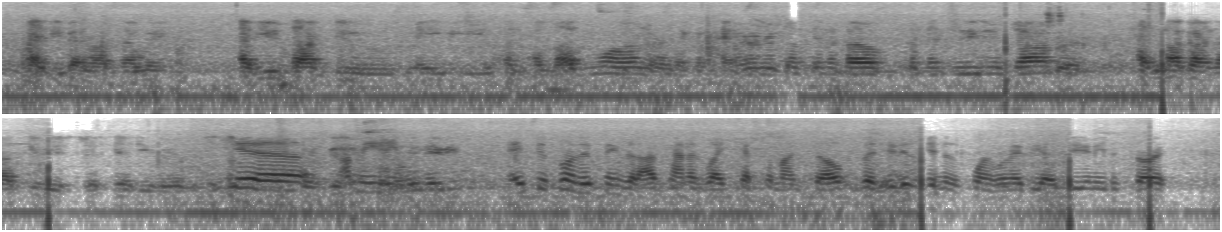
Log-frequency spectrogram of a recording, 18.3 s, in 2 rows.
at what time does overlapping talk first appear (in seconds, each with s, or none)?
10.7 s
